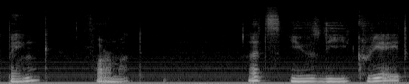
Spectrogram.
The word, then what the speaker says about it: PNG: It is best if you have your logo in the PNG pronounced pink format.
